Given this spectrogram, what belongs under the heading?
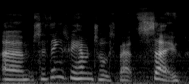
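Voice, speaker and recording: A woman's voice: fairly high pitch, animated, a little fast, bright, forceful tone, slight background noise, rough recording. A woman co-hosting a casual gaming podcast, chatting in an informal, upbeat way. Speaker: podcast co-host.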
